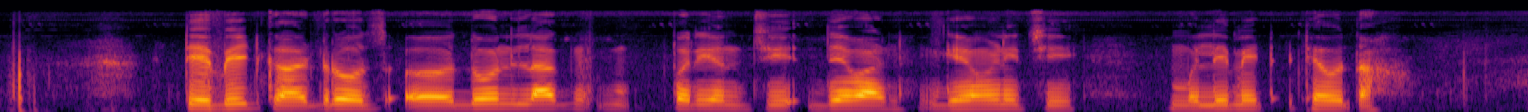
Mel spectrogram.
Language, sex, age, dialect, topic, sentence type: Marathi, male, 18-24, Southern Konkan, banking, statement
